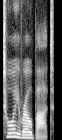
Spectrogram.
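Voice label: "toy robot", English words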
